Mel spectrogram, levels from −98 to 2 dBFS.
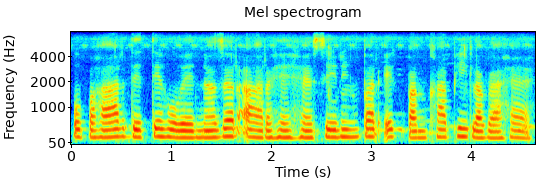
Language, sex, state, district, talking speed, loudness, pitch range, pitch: Hindi, female, Uttar Pradesh, Etah, 180 wpm, -17 LUFS, 185-200 Hz, 195 Hz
